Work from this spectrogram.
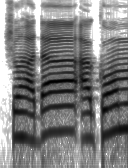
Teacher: وته ادغام مثلین شو شفوي او سره د غنې بی شهداءکم د دو میمونو په ځای به یو میم شي او غنه زمانی به شي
